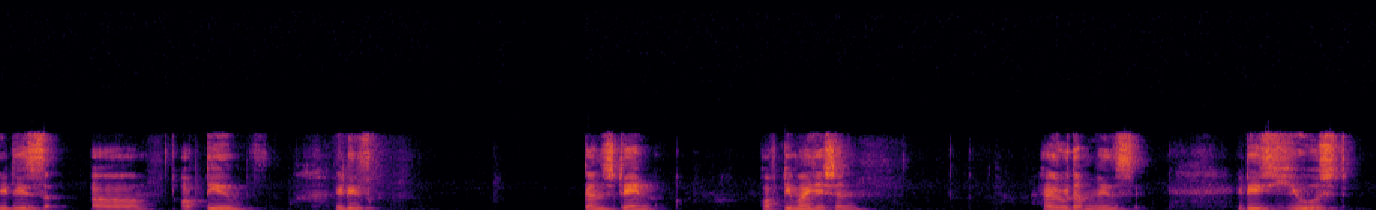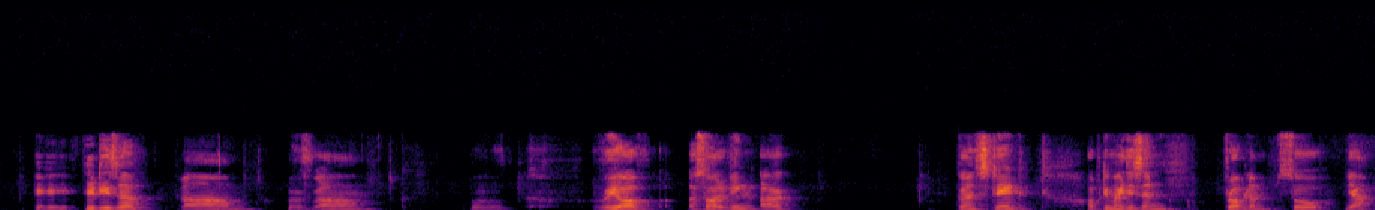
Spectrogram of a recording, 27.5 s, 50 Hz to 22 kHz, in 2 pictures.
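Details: Male self-described person who stammers, day 1 of a 30-day stop-stammering challenge, trying not to stammer while explaining a math topic; stuttering.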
